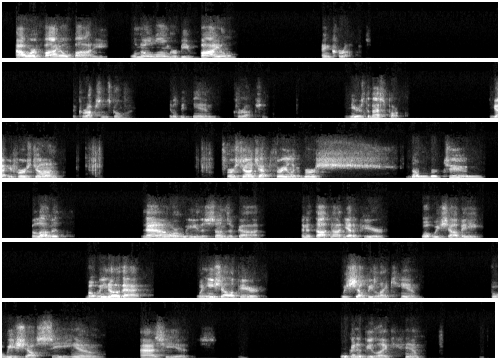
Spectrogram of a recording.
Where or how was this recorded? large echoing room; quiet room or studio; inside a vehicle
large echoing room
